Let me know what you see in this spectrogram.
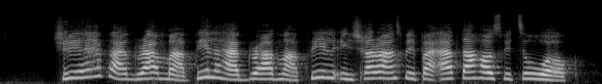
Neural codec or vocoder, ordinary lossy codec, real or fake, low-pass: codec, 16 kHz in and 24 kHz out, 0.6 kbps, FocalCodec, streaming, 2048 codes; none; fake; 10.8 kHz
